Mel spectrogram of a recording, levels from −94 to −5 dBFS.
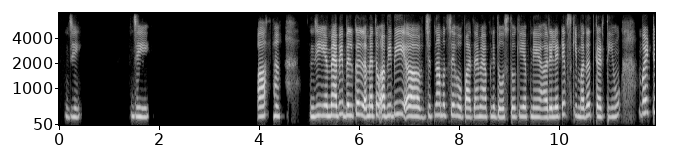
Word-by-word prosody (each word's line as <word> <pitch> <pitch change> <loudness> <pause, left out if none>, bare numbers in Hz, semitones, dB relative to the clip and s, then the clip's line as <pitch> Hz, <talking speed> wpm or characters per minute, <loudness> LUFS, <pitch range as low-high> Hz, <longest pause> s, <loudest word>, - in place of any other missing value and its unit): जी। 240 0 -5 1.2
जी। 245 -1 -1 2.2
जी, 260 0 0 0.8
मैं 270 0 +6
भी 310 - +1
बिल्कुल 280 0 +3
मैं 265 0 +3
तो 280 - 0
अभी 265 +1 +4
भी 310 +3 +1
अ, 255 -1 +6
जितना 260 +5 -3
मुझसे 280 0 -3
हो 250 - 0
पाता 240 0 +1
है 245 - -1
मैं 250 - 0
अपने 255 +1 -4
दोस्तों 240 +1 -2
की 250 +1 -3
अपने 240 -2 -1
रिलेटिव्स 250 +5 0
की 275 - -5
मदद 260 +3 -1
करती 250 -1 -1
हूँ 260 +4 -6 0.4
बट 350 +2 +2
255 Hz, 135 wpm, -20 LUFS, 245-275 Hz, 2.2 s, मैं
